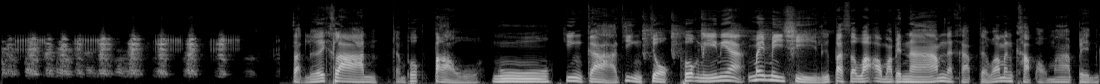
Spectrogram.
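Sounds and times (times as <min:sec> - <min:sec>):
frog croaking: 0:00.0 - 0:02.9
speech: 0:02.9 - 0:10.9.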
